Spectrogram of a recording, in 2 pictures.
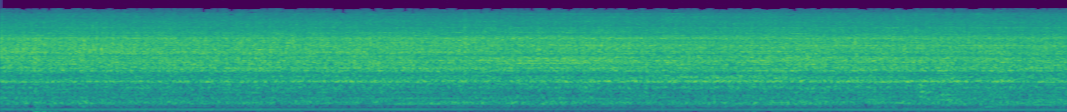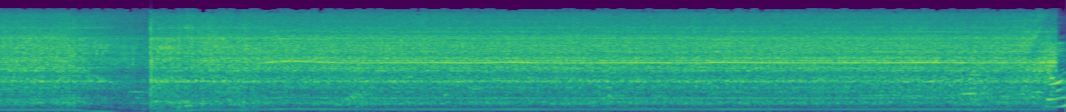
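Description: A kitchen blender with no lid whirs steadily as it blends banana ice cream, then dips in pitch and strains for a moment around the middle before settling back into a loud, even motor hum.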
